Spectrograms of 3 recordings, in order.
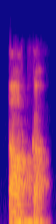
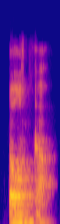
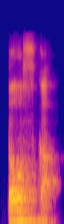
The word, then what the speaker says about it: Tosca: And the pronunciation for this Tska is somebody called it as TKA. Okay. Or somebody they will call it in different way. The pronunciation is toka. Tosska.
